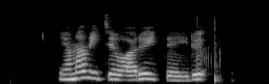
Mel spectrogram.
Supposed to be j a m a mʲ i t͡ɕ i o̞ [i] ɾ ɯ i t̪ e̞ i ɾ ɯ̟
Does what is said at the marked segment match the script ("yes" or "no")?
no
